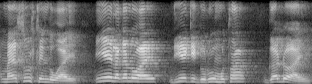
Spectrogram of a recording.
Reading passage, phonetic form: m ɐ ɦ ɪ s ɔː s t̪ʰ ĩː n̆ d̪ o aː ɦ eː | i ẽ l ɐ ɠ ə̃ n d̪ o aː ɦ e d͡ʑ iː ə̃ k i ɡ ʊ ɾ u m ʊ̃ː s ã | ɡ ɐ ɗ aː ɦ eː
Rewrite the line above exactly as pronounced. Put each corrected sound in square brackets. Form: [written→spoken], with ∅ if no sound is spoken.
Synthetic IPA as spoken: m ɐ ɦ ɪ s [ɔː→uː] s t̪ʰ ĩː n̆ d̪ o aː ɦ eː | i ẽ l ɐ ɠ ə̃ n d̪ o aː ɦ e d͡ʑ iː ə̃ k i ɡ ʊ ɾ u m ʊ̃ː s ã | ɡ ɐ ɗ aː ɦ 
